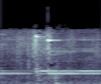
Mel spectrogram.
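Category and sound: household object, doorbell ringing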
